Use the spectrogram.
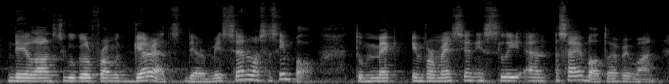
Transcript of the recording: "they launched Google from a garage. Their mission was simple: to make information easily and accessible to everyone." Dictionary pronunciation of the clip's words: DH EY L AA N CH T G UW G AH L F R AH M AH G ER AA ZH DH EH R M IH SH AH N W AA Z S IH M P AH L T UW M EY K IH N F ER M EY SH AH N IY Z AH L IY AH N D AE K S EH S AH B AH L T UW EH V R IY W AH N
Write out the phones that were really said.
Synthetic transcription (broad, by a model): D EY L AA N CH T G UW G AH L F R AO M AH G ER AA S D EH R M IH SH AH N W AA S S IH M P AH L T UW M EY K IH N F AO M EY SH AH N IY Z L IY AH N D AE S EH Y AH B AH L T UW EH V R IY W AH N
